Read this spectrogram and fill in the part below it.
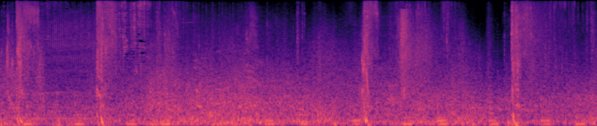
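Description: Web lines shoot out with sharp, quick swishes.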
